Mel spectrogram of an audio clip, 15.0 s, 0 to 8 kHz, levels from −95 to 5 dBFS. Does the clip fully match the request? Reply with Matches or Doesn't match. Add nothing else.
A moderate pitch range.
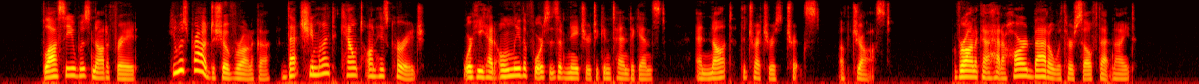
Doesn't match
